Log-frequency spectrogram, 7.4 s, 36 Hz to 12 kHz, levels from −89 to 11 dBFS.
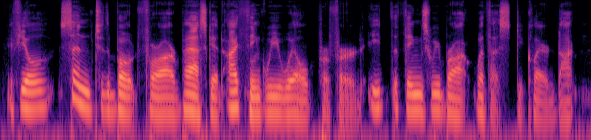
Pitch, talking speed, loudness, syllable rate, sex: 115 Hz, 195 wpm, -21 LUFS, 4.2 syllables/s, male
